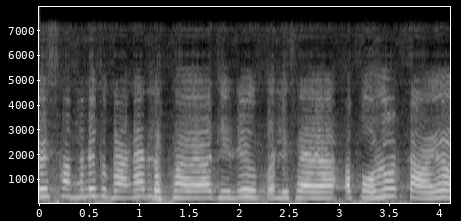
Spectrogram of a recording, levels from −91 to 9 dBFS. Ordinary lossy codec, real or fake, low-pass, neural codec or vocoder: none; fake; 7.2 kHz; codec, 24 kHz, 1 kbps, SNAC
